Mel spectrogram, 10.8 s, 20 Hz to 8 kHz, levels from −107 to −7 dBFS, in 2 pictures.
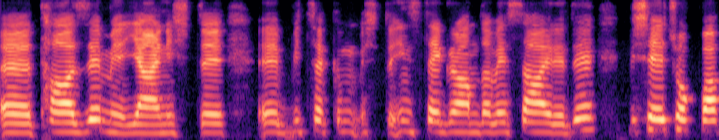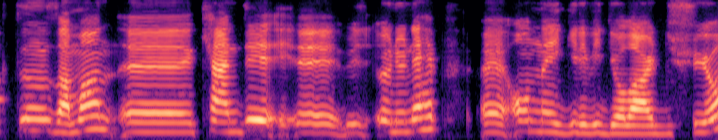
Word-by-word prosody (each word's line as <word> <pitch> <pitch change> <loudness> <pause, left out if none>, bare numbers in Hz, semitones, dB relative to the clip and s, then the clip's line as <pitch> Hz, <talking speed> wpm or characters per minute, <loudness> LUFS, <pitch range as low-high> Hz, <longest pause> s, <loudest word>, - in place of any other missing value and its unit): eee, 190 -1 +4
taze 210 +2 +5
mi? 200 -3 -5
Yani 185 0 +5
işte, 190 +2 -1 0.3
eee, 205 -2 -2
birtakım, 220 -1 -7
işte, - - -12
Instagram'da 205 -2 0
vs.de 205 +3 +1 0.3
bir 460 - -8
şeye 240 - +5
çok 235 -2 0
baktığın 235 +1 +3
zaman, 245 +6 0
eee, 205 0 -1
kendi, 210 - 0
eee, 450 - -1 0.3
önüne 225 +2 -3
hep 265 - -6 0.5
onunla 220 -1 -6
ilgili 185 -2 -7
videolar 175 -2 0
düşüyor. 200 +6 -5
205 Hz, 135 wpm, -23 LUFS, 195-225 Hz, 0.5 s, taze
